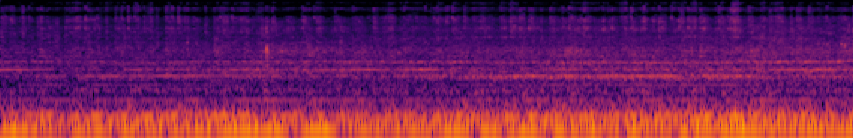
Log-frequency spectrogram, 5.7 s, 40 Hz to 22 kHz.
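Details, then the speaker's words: 1969 Chevrolet Camaro Yenko tribute, rebuilt replacement 454 V8 (under 3,000 miles), gear drive, Hooker headers, Edelbrock intake, dual exhaust: deep steady even rumble at idle, no knocks or ticks; normal idle. "Sounds real good. It's got a gear drive in it, Moroso valve covers, hooker headers, Edelbrock intake."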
